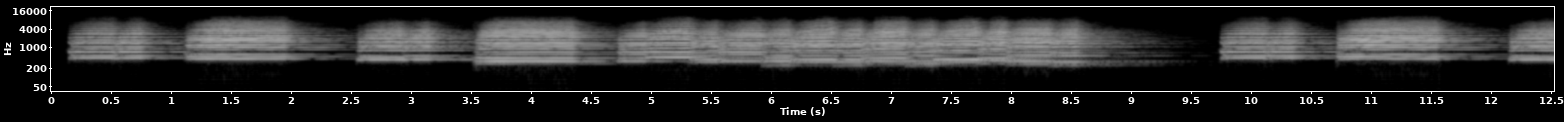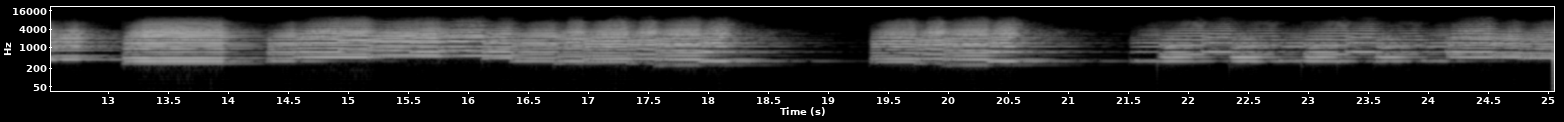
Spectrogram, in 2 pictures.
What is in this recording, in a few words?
For my queen 3 trumpets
